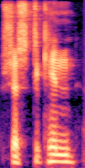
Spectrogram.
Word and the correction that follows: Shesterkin: I don't know how to say his name. – Uh, Shesterkin.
